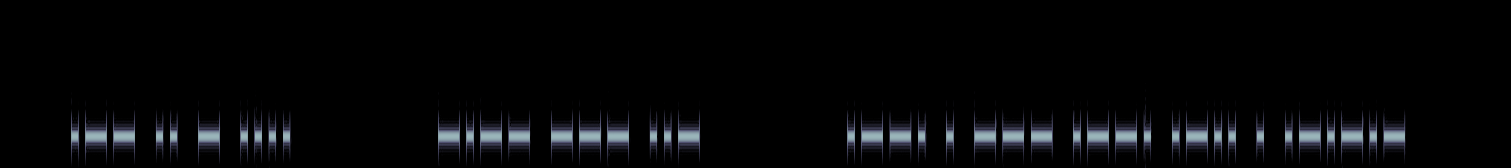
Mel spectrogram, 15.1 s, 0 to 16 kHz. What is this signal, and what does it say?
Morse code, heard as a keyed tone, about 17 wpm, 700 Hz. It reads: WITH YOU PEOPLE.
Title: 3x Word-Spacing - Sentences from Top 300 Words - 17wpm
